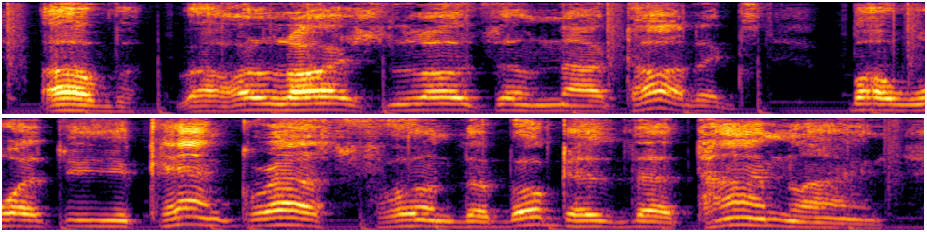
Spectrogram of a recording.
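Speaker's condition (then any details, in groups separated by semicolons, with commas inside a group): ALS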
